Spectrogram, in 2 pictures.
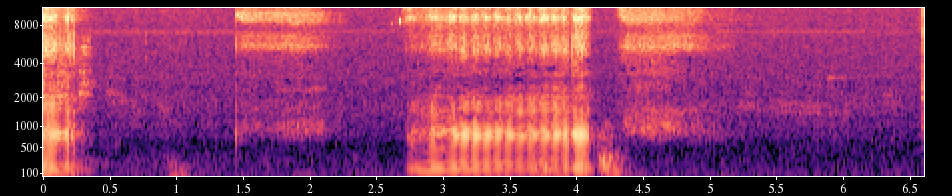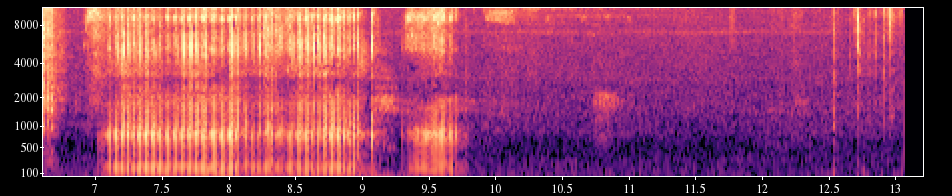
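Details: A female Boston terrier snores with her eyes open while asleep and possibly dreaming, in long, rattling, low-pitched bursts between quiet pauses.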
